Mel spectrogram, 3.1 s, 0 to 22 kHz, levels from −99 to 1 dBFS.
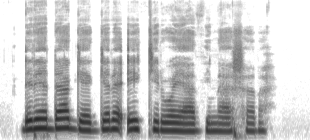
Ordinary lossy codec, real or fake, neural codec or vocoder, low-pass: none; real; none; none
